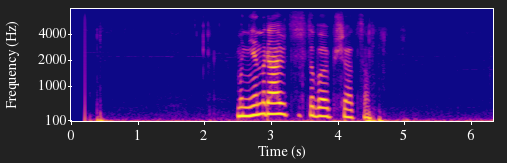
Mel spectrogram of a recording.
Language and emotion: Russian, neutral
